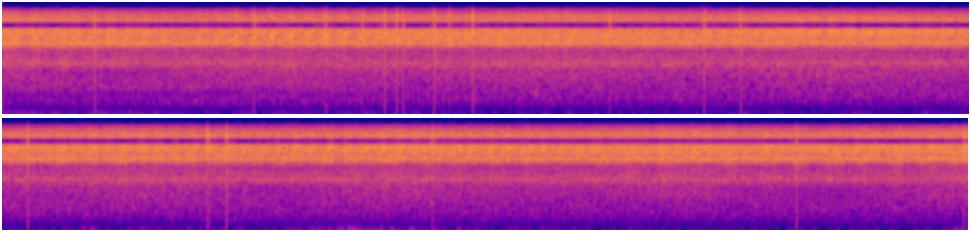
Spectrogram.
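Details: Continuous shrill hiss of cicadas in Val Trebbia, Italy, a steady high-pitched drone with no pauses, punctuated by occasional soft ticks and knocks.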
